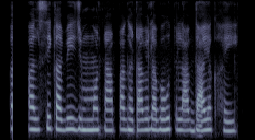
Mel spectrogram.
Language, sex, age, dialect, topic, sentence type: Magahi, female, 41-45, Central/Standard, agriculture, statement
